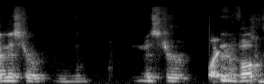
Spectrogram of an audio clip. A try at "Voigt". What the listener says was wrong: Voigt. Don't pronounce the G. It's Voigt, like in Voigt footballs and basketballs.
